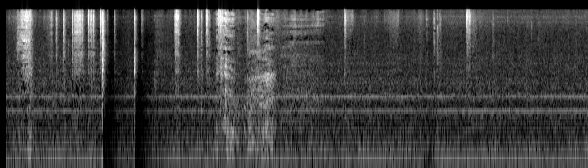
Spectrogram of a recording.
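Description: Steady electrical hum and room noise, with a few sharp clicks and knocks and a rustle in the first half, then only the steady hum.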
